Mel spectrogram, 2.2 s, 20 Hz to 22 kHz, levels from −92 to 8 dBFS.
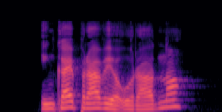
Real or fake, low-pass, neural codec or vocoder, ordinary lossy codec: real; 9.9 kHz; none; none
